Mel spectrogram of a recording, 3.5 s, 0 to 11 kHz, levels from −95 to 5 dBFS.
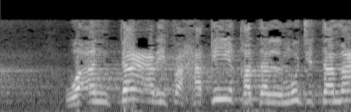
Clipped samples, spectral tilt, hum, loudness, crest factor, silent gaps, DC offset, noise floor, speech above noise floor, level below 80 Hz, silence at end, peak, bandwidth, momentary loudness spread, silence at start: under 0.1%; -2.5 dB/octave; none; -19 LUFS; 16 dB; none; under 0.1%; -44 dBFS; 25 dB; -56 dBFS; 0 s; -4 dBFS; 6.6 kHz; 6 LU; 0 s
